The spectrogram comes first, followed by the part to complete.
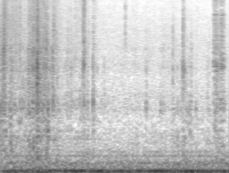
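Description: Light, irregular clicks and plastic rustles as a car stereo head unit's metal chassis is handled inside its clear plastic bag, over a steady low hum.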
